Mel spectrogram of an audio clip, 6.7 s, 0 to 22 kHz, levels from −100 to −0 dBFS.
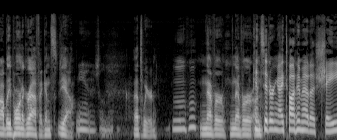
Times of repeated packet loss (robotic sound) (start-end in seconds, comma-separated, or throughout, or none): none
